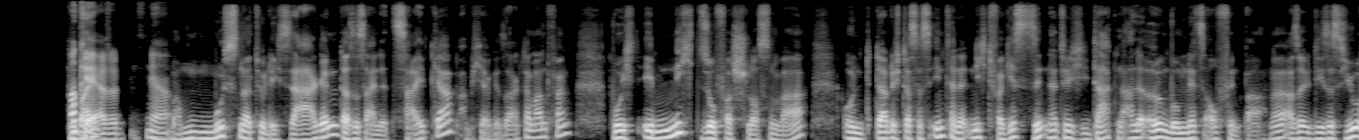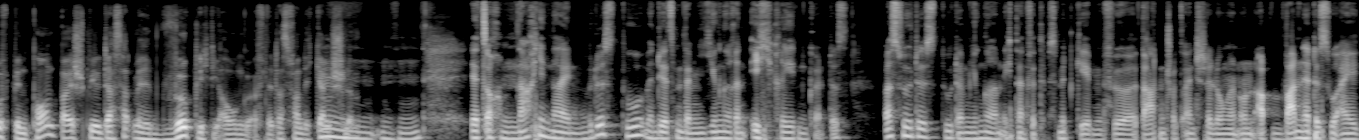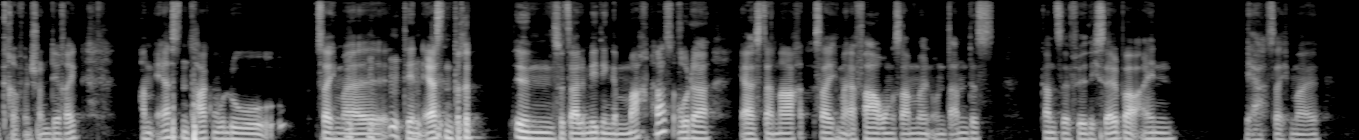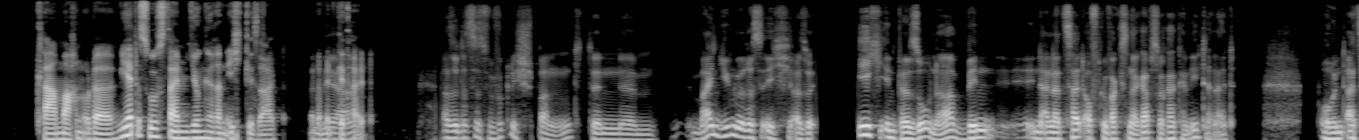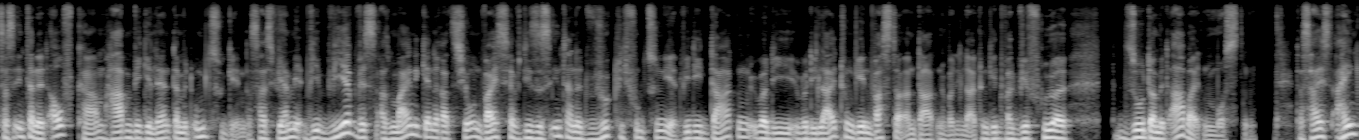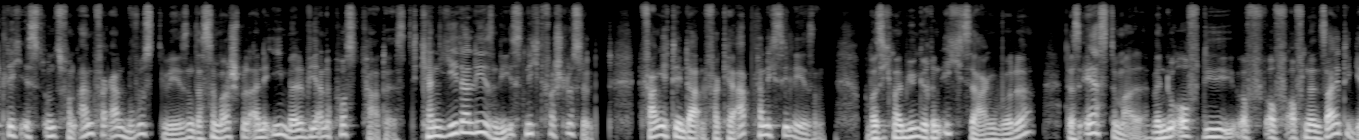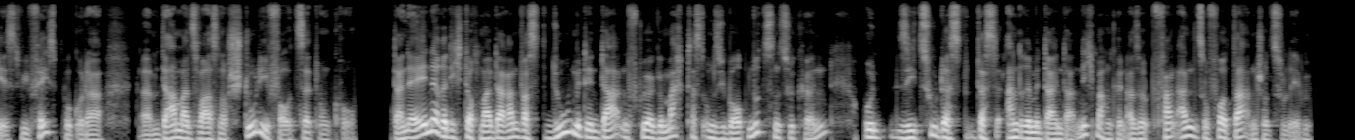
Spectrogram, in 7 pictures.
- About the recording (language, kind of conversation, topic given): German, podcast, Wie wichtig sind dir Datenschutz-Einstellungen in sozialen Netzwerken?
- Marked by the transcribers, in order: stressed: "nicht"; stressed: "wirklich"; laugh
